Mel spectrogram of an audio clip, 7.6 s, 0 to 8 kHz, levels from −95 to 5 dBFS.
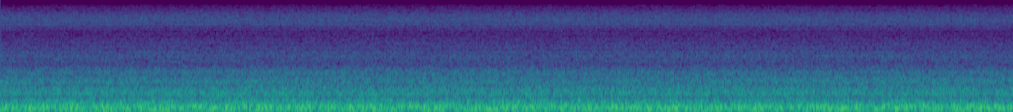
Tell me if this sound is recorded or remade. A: recorded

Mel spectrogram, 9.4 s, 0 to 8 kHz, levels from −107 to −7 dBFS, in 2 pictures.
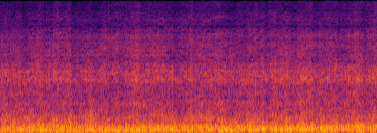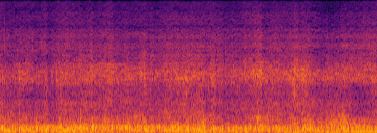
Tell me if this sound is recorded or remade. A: remade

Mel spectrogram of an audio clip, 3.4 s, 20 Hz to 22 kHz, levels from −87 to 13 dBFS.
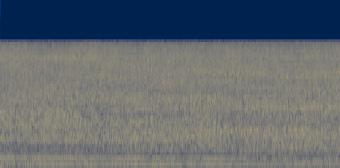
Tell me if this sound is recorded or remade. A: remade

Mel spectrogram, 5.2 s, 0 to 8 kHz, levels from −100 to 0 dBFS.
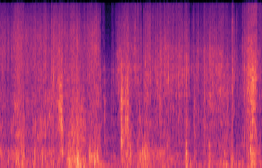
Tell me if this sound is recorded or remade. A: remade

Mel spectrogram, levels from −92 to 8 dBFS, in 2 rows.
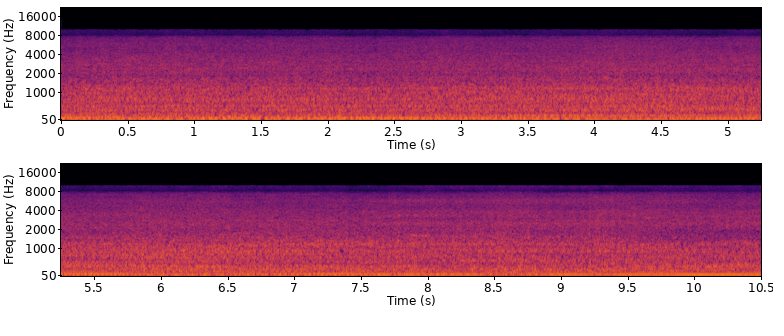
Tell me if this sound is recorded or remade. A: remade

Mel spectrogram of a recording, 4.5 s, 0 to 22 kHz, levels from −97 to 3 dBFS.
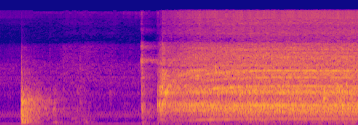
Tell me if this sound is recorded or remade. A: recorded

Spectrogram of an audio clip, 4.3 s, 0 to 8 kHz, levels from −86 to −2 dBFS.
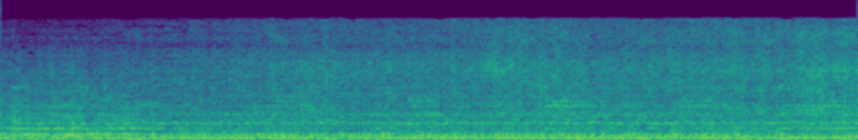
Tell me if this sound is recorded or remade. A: remade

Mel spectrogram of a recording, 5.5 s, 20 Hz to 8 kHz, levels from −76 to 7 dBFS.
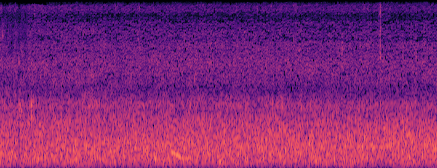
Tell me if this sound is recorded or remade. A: recorded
